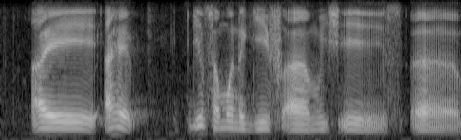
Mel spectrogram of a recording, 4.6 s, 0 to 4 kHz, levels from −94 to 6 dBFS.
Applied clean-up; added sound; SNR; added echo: none; none; none; none.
